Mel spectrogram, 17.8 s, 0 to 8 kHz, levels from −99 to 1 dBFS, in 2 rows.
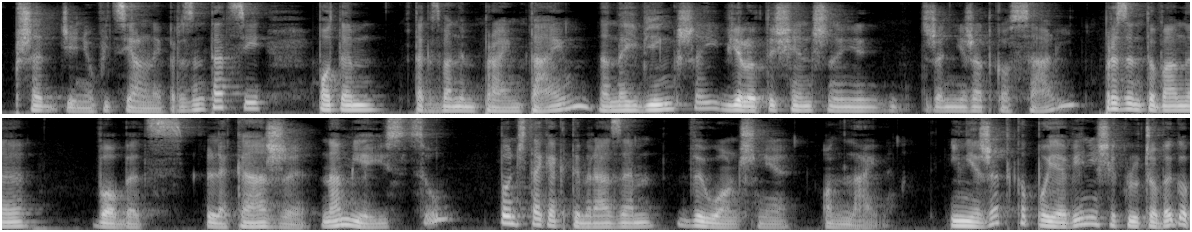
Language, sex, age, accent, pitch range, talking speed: Polish, male, 30-49, native, 100-130 Hz, 110 wpm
